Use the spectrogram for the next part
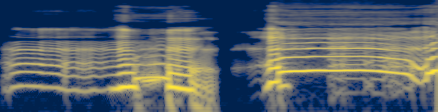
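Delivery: high, drawn-out whimpering moan; mock wailing groan. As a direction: groan upward into a thin, high whine. Acting out himself hurt on the floor.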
